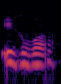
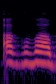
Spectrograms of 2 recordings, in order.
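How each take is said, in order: First: The first vowel is 'i', as in ighwa. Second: The first vowel is 'a', as in aghwa. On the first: The speaker calls it right. "इसकी असल अदायगी है" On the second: The speaker calls it wrong. "अग़वा बोलते हैं, जो कि गलत है"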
